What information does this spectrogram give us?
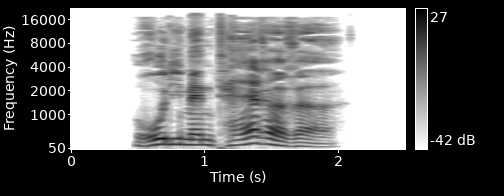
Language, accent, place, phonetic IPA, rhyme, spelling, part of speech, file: German, Germany, Berlin, [ˌʁudimɛnˈtɛːʁəʁə], -ɛːʁəʁə, rudimentärere, adjective, De-rudimentärere.ogg
- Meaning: inflection of rudimentär: 1. strong/mixed nominative/accusative feminine singular comparative degree 2. strong nominative/accusative plural comparative degree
